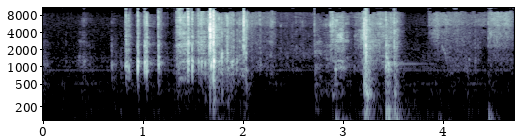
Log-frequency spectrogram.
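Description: A paper punch clunks as it is pressed through card.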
